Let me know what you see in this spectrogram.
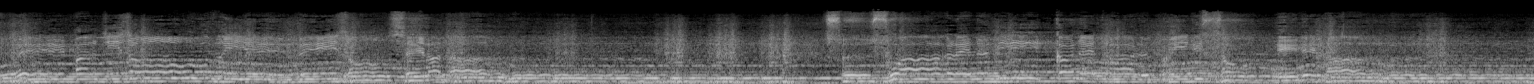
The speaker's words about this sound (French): Vous venez d'entendre le chant des partisans, c'était le chant des résistants français qui combattait le joug des nazis.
